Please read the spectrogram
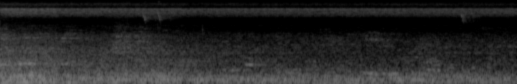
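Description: Quiet room tone: a faint steady hiss and low hum, with a few brief faint high chirps.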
